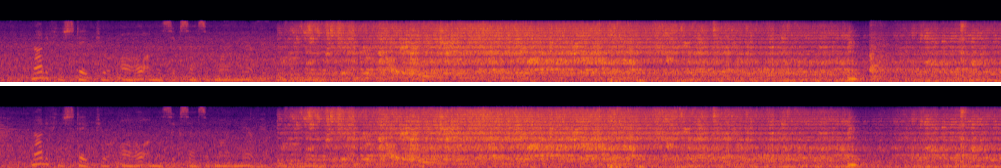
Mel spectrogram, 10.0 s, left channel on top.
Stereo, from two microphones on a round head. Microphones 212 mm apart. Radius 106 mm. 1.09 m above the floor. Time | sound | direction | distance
0.3 | a woman speaking | 15° left (ahead or behind) | ?
2.8 | a toilet flushing | centre (ahead or behind) | ?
